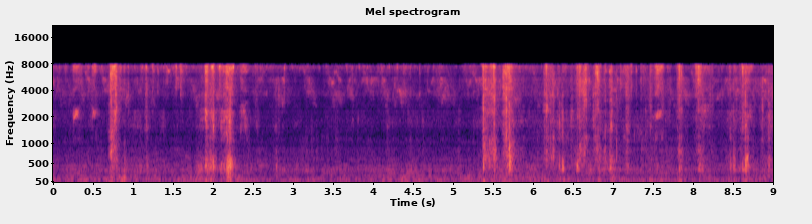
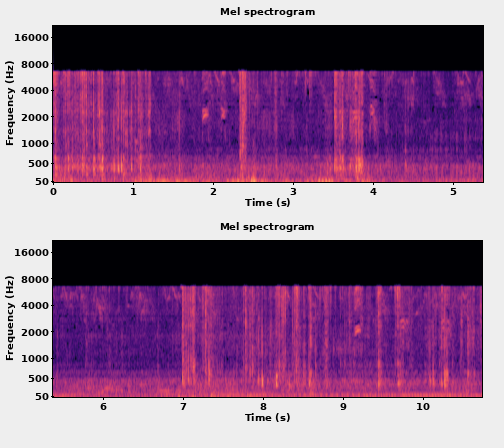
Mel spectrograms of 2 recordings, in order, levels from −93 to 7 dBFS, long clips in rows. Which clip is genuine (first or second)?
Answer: second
